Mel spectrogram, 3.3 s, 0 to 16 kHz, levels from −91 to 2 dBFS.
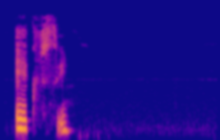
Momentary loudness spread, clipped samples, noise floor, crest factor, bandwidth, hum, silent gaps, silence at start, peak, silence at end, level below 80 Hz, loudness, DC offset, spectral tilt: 13 LU; under 0.1%; -78 dBFS; 24 dB; 11.5 kHz; none; none; 0.25 s; -6 dBFS; 2.25 s; -76 dBFS; -25 LUFS; under 0.1%; -5 dB/octave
